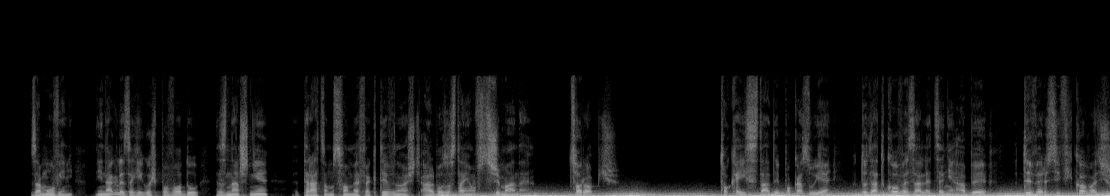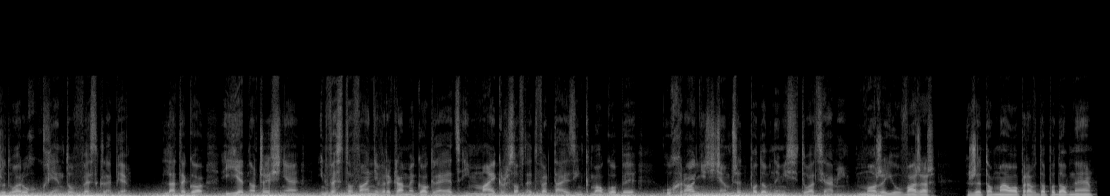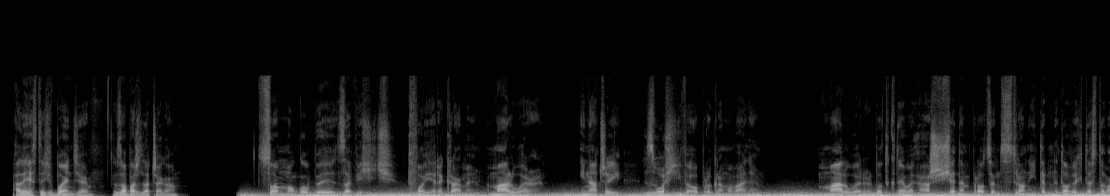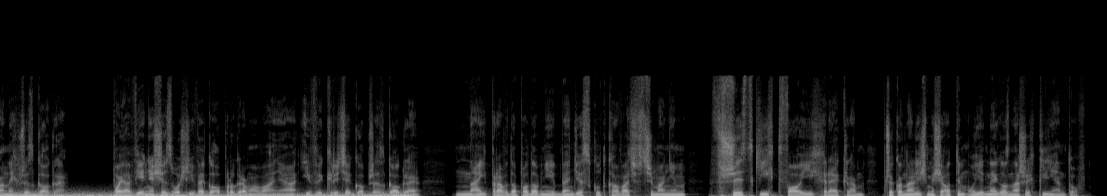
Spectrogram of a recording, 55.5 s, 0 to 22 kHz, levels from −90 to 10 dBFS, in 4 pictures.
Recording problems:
low rumble; loud; from 5.5 to 25 s and from 31 to 47 s; 8 dB below the speech

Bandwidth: 13.5 kHz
